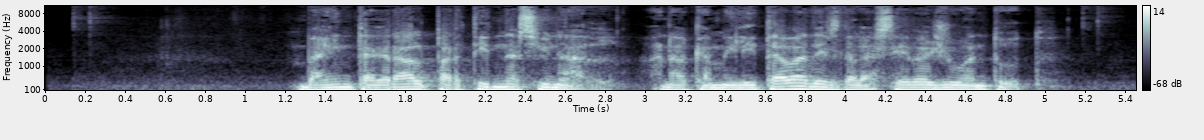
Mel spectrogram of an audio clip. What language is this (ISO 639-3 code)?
cat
